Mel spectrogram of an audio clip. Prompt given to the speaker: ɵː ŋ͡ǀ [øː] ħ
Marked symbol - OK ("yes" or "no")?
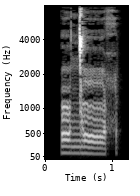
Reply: yes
